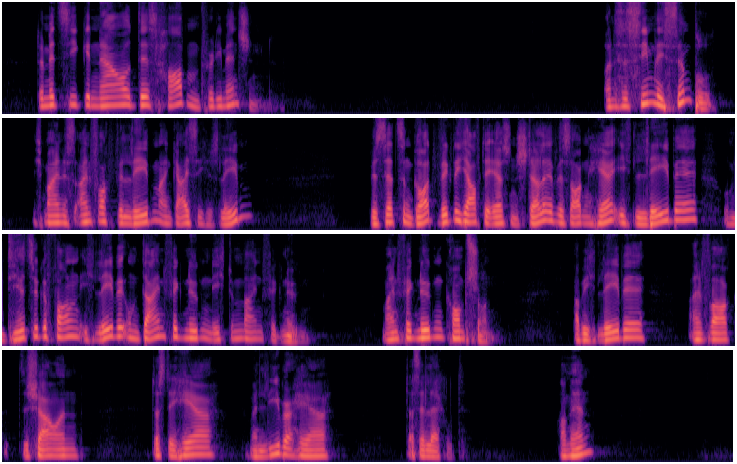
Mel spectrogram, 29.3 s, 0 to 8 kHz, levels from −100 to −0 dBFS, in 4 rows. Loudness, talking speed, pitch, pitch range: -37 LUFS, 140 wpm, 140 Hz, 125-160 Hz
